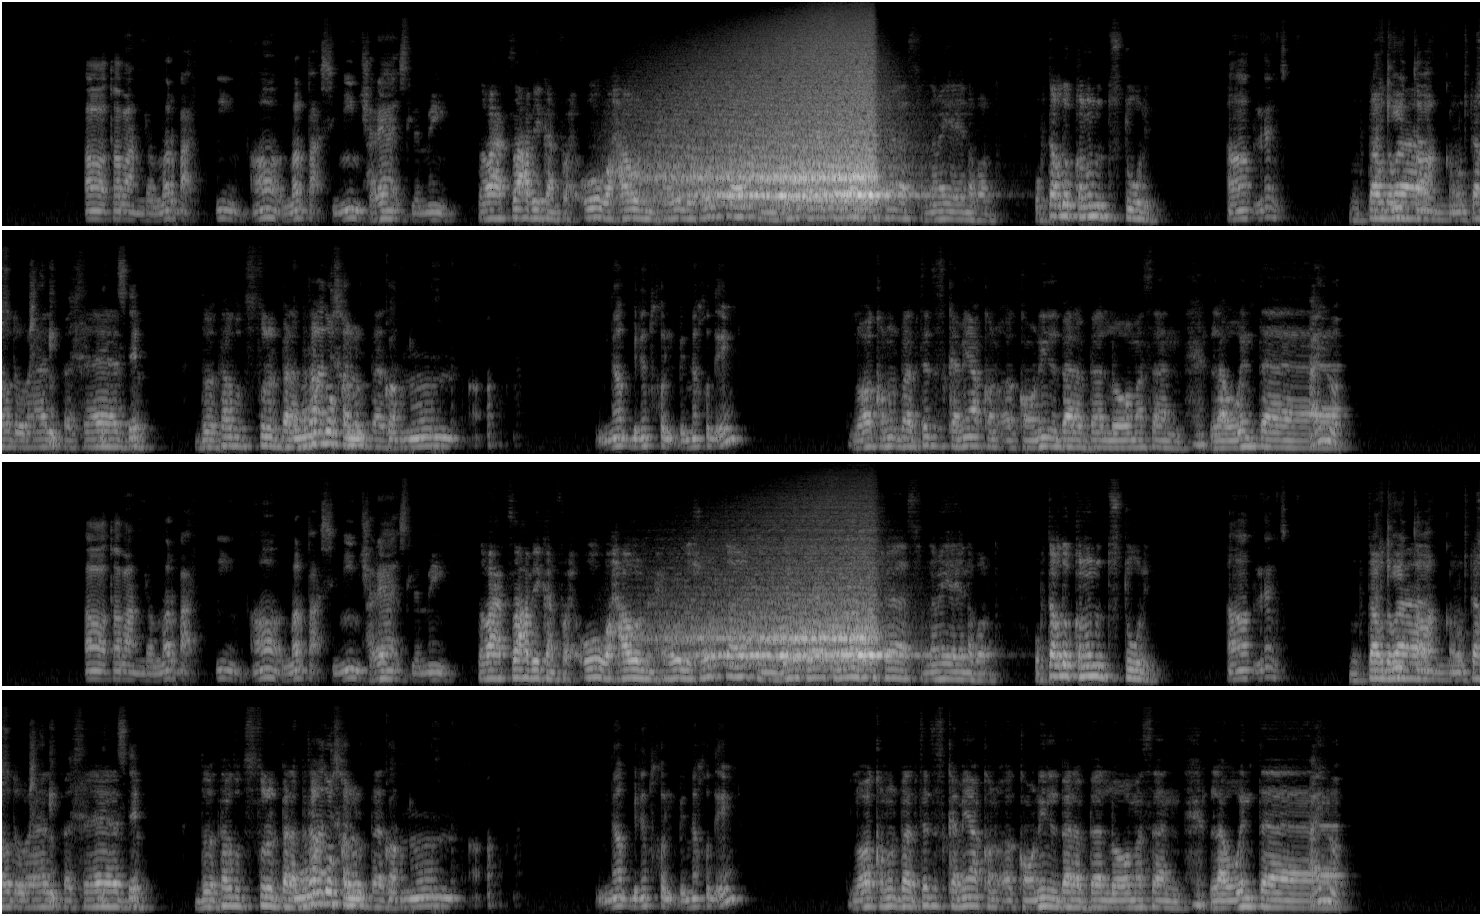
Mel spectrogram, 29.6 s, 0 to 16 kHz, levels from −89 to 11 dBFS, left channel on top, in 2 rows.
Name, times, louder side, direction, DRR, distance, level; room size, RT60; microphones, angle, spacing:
voice 1, 0.8-4.5 12.2-12.8 13.7-16.1 17.7-19.3 20.7-22.1 27.8-28.1, equal, ahead, 0.3 m, -37 dB
voice 2, 4.8-9.9 10.3-11.5 13.5-16.2 16.7-18.6 23.2-28.1, right 2 dB, 75° right, 0.5 m, -33 dB
sound 1, 6.2-9.3, left 4 dB, 80° left, 0.3 m, -23 dB
2.3 x 2.3 x 2.5 m
head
